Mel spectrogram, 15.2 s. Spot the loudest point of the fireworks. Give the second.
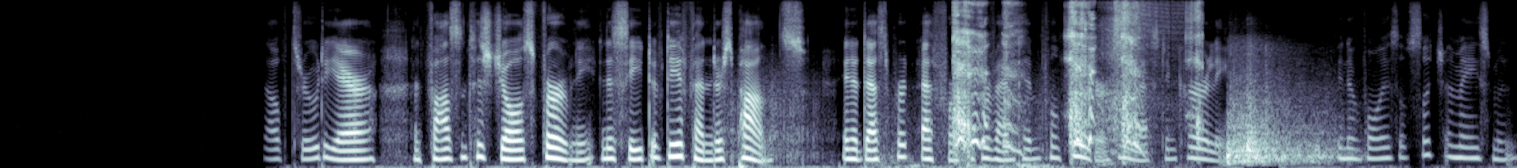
12 s.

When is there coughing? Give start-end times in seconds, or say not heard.
9.5-12.1.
